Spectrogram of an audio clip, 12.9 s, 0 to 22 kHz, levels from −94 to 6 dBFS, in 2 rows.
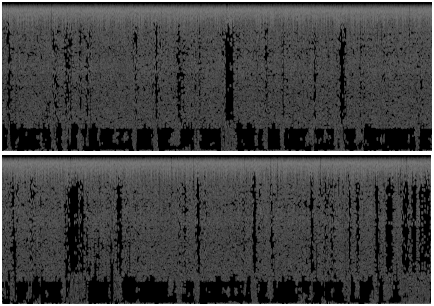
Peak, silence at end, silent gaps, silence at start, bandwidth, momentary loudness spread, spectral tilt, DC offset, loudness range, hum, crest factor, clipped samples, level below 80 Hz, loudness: -22 dBFS; 0 s; none; 0 s; over 20 kHz; 1 LU; -0.5 dB/octave; under 0.1%; 0 LU; none; 18 dB; under 0.1%; -64 dBFS; -37 LUFS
